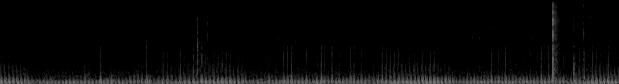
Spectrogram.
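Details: Gentle purr of a cat asleep by a crackling fireplace: deep, pulsing low rumble in breath-like waves, with one loud pop and faint crackles from the fire.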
